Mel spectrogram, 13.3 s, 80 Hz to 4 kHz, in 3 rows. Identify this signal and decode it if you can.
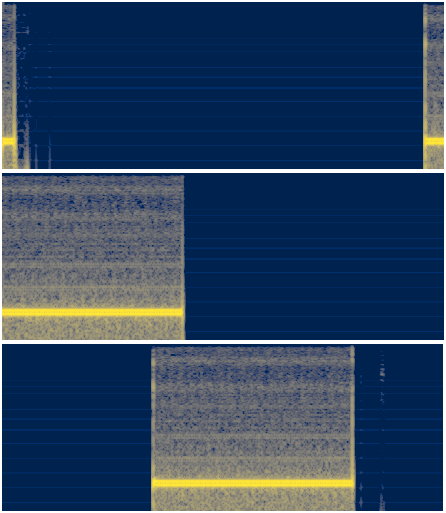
Ringback tone (North America), 440 + 480 Hz.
